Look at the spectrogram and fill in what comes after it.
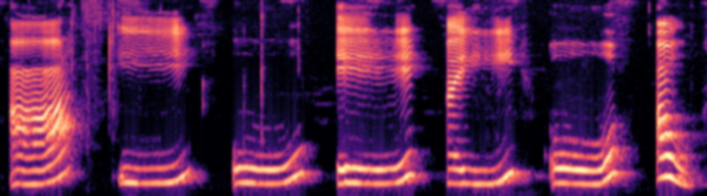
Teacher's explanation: इन स्वरों के उच्चारण में हर स्वर के उच्चारण से दुगना समय लगता है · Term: दीर्घ स्वर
